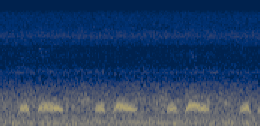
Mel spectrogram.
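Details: Spotted dove used as a ground decoy in trapping, still moulting, facing a tough wild bird for over two hours. Paired cooing notes, a short coo then a longer one, repeat steadily about once a second over low background rumble.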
